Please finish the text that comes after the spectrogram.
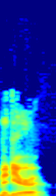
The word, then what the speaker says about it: Madeira: to Madeira um am I saying it right Madeira yeah Madeira okay um so prior to Madeira what would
